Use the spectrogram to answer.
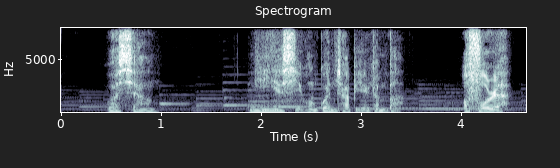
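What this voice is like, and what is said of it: Quiet, hushed speech. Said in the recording (Chinese): “小声”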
